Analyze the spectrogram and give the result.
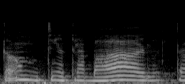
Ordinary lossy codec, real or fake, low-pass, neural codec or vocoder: none; fake; 7.2 kHz; codec, 16 kHz, 16 kbps, FreqCodec, smaller model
